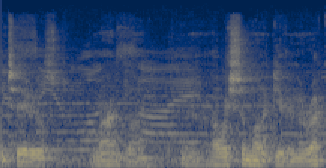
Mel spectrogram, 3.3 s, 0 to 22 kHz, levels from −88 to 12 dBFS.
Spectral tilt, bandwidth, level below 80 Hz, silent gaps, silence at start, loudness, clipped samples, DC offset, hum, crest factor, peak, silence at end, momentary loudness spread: -5 dB/octave; 17.5 kHz; -50 dBFS; none; 0 s; -27 LUFS; under 0.1%; under 0.1%; none; 16 dB; -12 dBFS; 0 s; 10 LU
